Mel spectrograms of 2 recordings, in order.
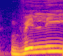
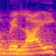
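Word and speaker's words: villi: Known as द विली, या इसको कई प्रोनाउंसिएशन में कई अलग अलग तरीके से लोग बोलते हैं, विलाई भी बोलते हैं, that's a better option actually.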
